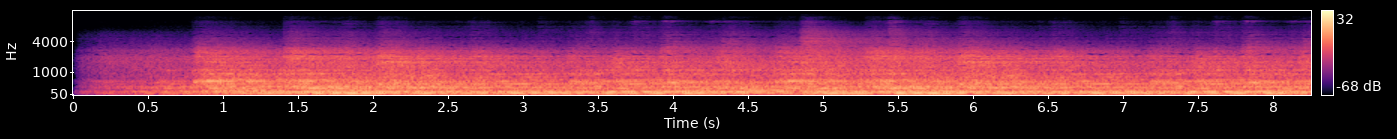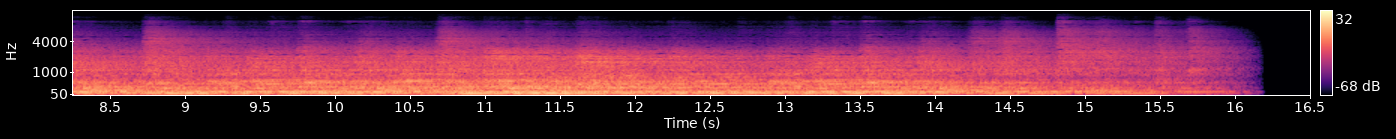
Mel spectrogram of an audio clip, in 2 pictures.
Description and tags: reverbed movement
A heavily processed and reverberant of some heavy movement in a "metallic" space. Created for a stage play.
echo, footsteps, metallic, movement, reverb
